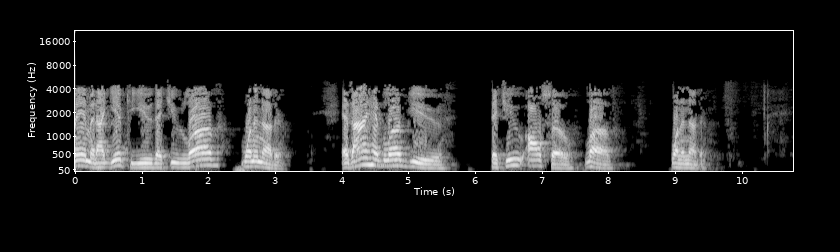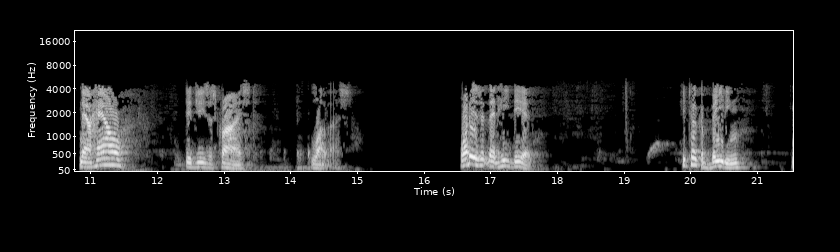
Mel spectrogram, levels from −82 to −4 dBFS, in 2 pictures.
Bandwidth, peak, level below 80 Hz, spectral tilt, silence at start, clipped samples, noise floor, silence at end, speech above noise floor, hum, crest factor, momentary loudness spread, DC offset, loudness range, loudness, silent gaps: 5.2 kHz; -2 dBFS; -48 dBFS; -3.5 dB/octave; 0 s; under 0.1%; under -90 dBFS; 0 s; over 75 dB; none; 16 dB; 14 LU; under 0.1%; 7 LU; -15 LUFS; 6.12-6.21 s, 8.71-8.89 s, 15.25-15.79 s, 15.86-16.53 s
